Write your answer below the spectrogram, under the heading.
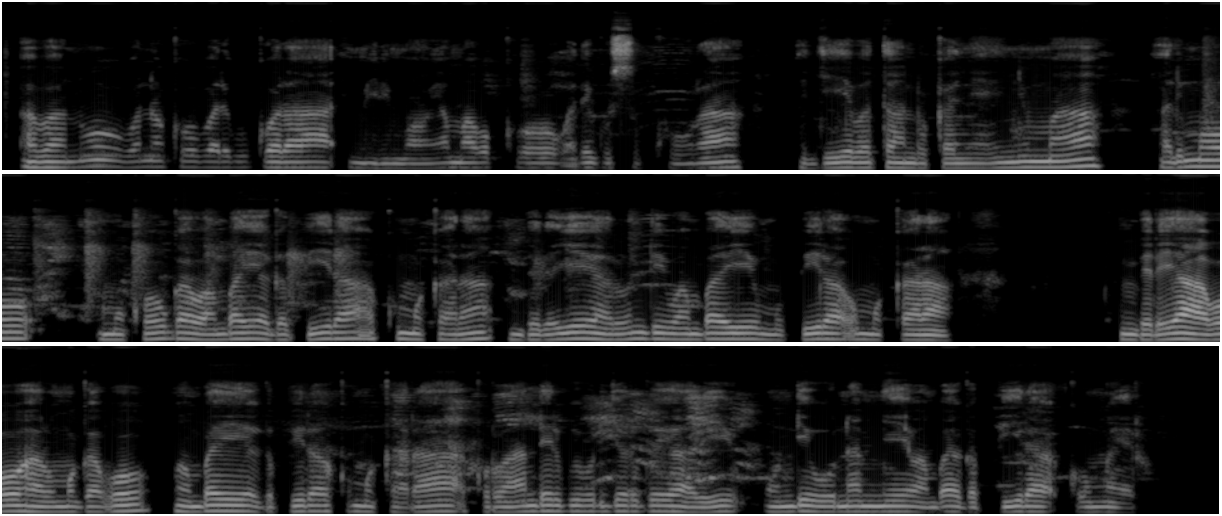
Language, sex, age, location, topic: Kinyarwanda, male, 25-35, Nyagatare, government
